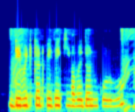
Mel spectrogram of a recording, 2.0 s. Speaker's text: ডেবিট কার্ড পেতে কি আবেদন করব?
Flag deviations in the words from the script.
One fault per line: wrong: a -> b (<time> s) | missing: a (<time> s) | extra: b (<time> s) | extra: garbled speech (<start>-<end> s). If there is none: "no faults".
no faults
